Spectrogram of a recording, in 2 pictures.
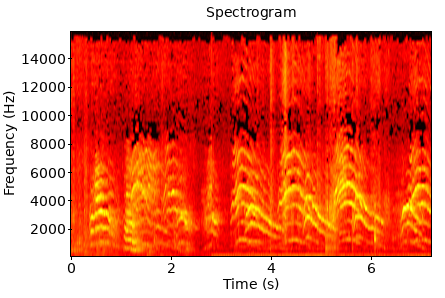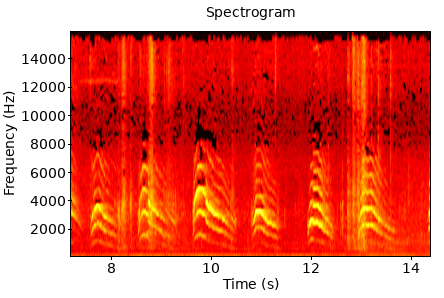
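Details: Mother cat talking to her kittens; a series of loud, high, arching mews, roughly one a second with short gaps, over a low steady rumble like purring.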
